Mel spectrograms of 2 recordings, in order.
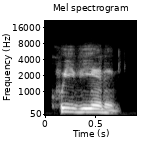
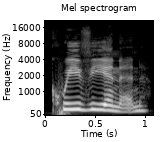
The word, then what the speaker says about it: Cuiviénen: Yes, uh, Cuiviénen. – Cuiviénen.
